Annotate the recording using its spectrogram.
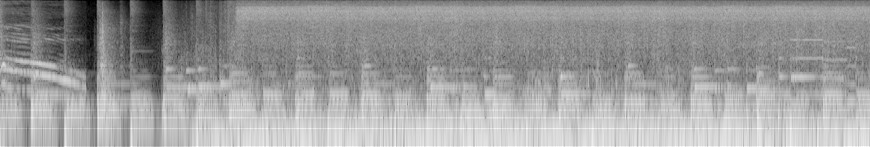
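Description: Hiss of water spraying from a fire hose, starting about two seconds in and holding steady over upbeat background music. In the first second a falling, whistle-like sound effect glides down over the music.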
